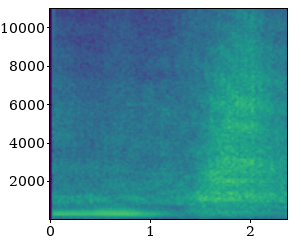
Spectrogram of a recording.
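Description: Highway traffic: a vehicle engine drones at a steady pitch for about the first second, then the tyre noise of a vehicle passing close by swells near the end.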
